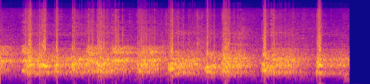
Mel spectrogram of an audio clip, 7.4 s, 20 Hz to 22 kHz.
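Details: Dogs barking in a noisy group, recorded on December 18, 2015; steady overlapping barks and yips with sharper individual barks roughly once a second, ending abruptly just before seven seconds.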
